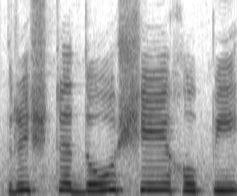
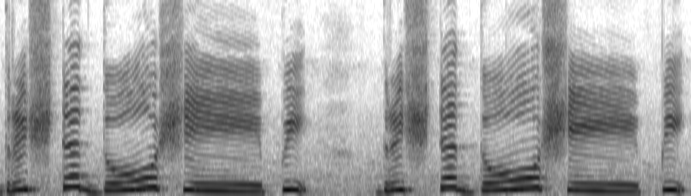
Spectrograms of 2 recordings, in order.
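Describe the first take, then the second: First: "দোষে হপি" slow, with an h before pi; wrong reading with হ. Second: "দোষেপি" very slow, with ষে held extra long; pluta pronunciation. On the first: Teacher showing the forbidden reading, দোষে হপি with audible h. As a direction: sound a separate ho syllable in "হপি". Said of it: "এরকম কেউ বলবো না". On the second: Teacher modelling the third example, দোষেপি slowly drawn out. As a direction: stretch দো long and ষে longer in "দোষেপি", then short pi. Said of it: "এরকম". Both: Shown as a demonstration.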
